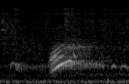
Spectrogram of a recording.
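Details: A single sharp jackal bark, rising quickly then levelling off, given as an alarm call at a leopard near its den; vervet monkeys echo it with distant chattering alarm calls.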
